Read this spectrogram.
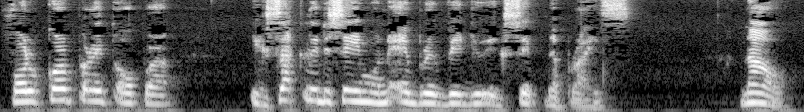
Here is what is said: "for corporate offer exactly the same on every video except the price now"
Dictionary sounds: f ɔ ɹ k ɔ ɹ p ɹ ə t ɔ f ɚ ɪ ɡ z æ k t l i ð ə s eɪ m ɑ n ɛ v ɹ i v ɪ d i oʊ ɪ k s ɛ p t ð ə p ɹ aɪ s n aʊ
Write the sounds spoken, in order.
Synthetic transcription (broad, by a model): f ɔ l k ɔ ɹ p ɹ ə t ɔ p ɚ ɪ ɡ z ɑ k t l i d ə s eɪ m ɑ n ɛ v ɹ i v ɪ d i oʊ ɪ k s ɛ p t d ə p ɹ aɪ s n aʊ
